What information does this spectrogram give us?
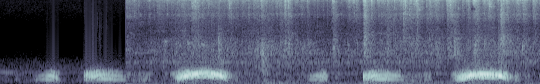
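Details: Pigeon calling in repeated low coos: a short hoot followed by a fuller, swelling coo, in two matching cycles with soft notes between them, against a faint hum.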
